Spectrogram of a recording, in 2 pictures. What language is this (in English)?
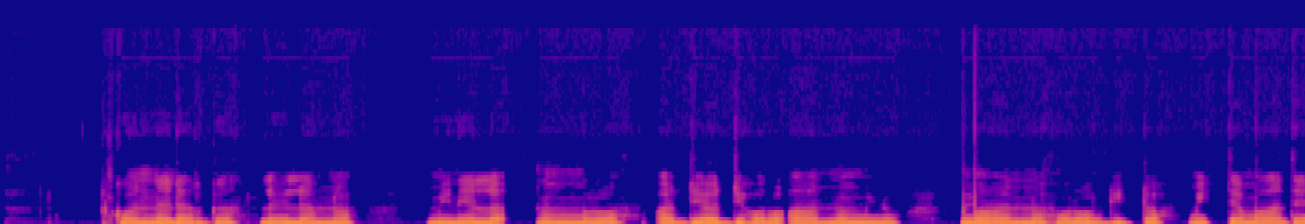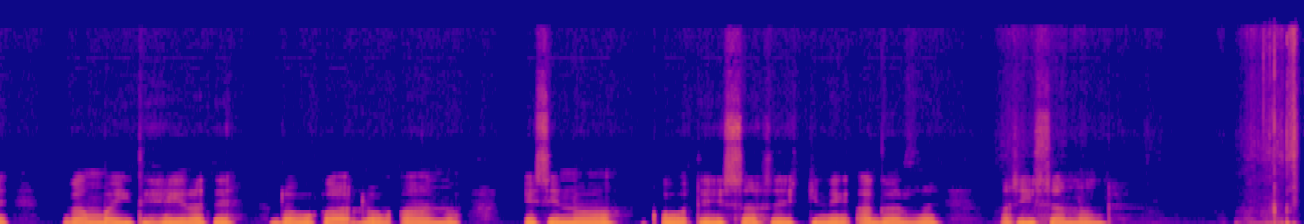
Sidamo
